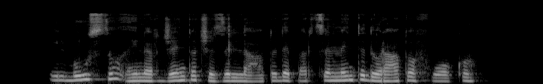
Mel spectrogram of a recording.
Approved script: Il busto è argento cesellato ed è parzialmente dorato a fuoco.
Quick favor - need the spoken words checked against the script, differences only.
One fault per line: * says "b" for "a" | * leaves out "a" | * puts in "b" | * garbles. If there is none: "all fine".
* puts in "in"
